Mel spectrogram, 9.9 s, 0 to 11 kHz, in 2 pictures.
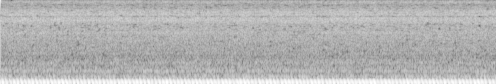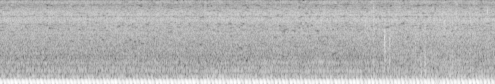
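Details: BMW E36 M44B19 intermittent rough idle: deep steady rumble, revs dip as O2 sensor voltage and lambda integrator drop randomly; sensors, ignition, air leaks, fuel pressure, MAF, ICV, hoses and injectors checked, cause unknown.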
